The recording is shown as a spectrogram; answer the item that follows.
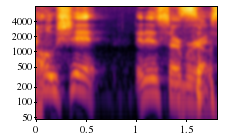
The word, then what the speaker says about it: Cerberus: It's not Cerebrus. It's Cerebus, the three-headed. – So, actually, I said it fucked up because it's Cerberus.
